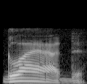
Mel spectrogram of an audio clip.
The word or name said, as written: glad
